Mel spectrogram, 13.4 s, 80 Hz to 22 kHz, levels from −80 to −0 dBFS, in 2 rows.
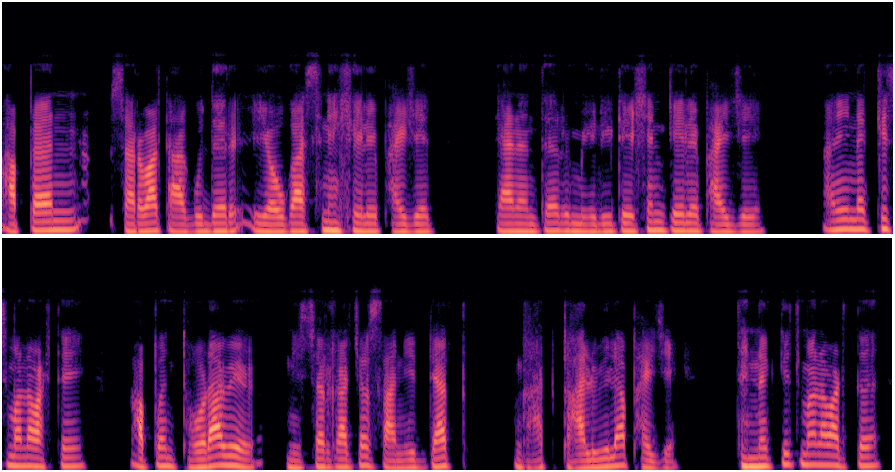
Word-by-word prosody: आपण 150 Hz, +4 st, +2 dB, 0.3 s
सर्वात 135 Hz, +1 st, +2 dB
अगोदर 130 Hz, +2 st, 0 dB
योगासने 130 Hz, +2 st, +2 dB
केले 130 Hz, -1 st, +1 dB
पाहिजेत. 130 Hz, 0 st, -1 dB, 0.5 s
त्यानंतर 130 Hz, +1 st, 0 dB
मेडिटेशन 130 Hz, +3 st, -1 dB
केले 140 Hz, -1 st, +2 dB
पाहिजे. 125 Hz, -1 st, -2 dB, 0.5 s
आणि 160 Hz, +2 st, +1 dB
नक्कीच 165 Hz, 0 st, 0 dB
मला 155 Hz, 0 st, +3 dB
वाटतं, 150 Hz, +1 st, 0 dB, 0.4 s
आपण 145 Hz, +3 st, +1 dB
थोडा 135 Hz, +5 st, +5 dB
वेळ 150 Hz, -5 st, +3 dB, 0.3 s
निसर्गाच्या 135 Hz, +3 st, -1 dB
सानिध्यात 130 Hz, +2 st, 0 dB, 0.4 s
घात, 120 Hz, +1 st, -6 dB, 0.2 s
घालविला 130 Hz, +6 st, +2 dB
पाहिजे. 120 Hz, -2 st, -3 dB, 0.5 s
तर -, -, +4 dB
नक्कीच 150 Hz, +5 st, +1 dB
मला 175 Hz, -1 st, +2 dB
वाटतं, 155 Hz, -1 st, +1 dB
135 Hz, 115 wpm, -23 LUFS, 125-150 Hz, 0.5 s, थोडा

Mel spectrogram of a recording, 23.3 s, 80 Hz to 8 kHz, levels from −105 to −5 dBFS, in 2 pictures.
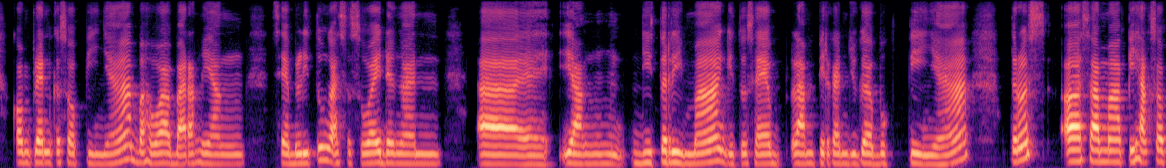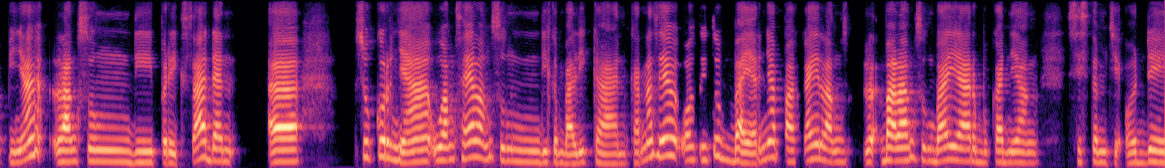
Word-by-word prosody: komplain 180 Hz, 0 st, -1 dB
ke 185 Hz, -, -5 dB
Shopee-nya 170 Hz, +5 st, -5 dB
bahwa 175 Hz, -2 st, -2 dB
barang 165 Hz, +3 st, -1 dB
yang 160 Hz, -1 st, -5 dB, 0.5 s
saya 175 Hz, -, -4 dB
beli 170 Hz, +1 st, 0 dB
itu 225 Hz, +6 st, -3 dB
ga 190 Hz, -5 st, -2 dB
sesuai 175 Hz, 0 st, -2 dB
dengan, 165 Hz, -2 st, -4 dB, 0.4 s
eee, 155 Hz, -2 st, +4 dB
yang 165 Hz, -2 st, -3 dB
diterima 180 Hz, +1 st, 0 dB
gitu. 165 Hz, 0 st, -7 dB
Saya 165 Hz, 0 st, -3 dB, 0.2 s
lampirkan 170 Hz, 0 st, -3 dB
juga 165 Hz, +1 st, -2 dB
buktinya 165 Hz, +3 st, -4 dB, 0.5 s
terus, -, -, 0 dB, 0.2 s
eee, 200 Hz, +1 st, +9 dB
sama 195 Hz, -1 st, +3 dB
pihak 190 Hz, -1 st, -1 dB
Shopee-nya 195 Hz, -, -1 dB
langsung 195 Hz, -1 st, +1 dB
diperiksa 185 Hz, +4 st, +1 dB
dan, 205 Hz, -3 st, -1 dB, 0.3 s
eee, 400 Hz, -1 st, +10 dB, 0.6 s
syukurnya 225 Hz, -9 st, +2 dB
uang 225 Hz, +2 st, +2 dB
saya 270 Hz, +2 st, +1 dB
langsung 205 Hz, -7 st, -4 dB
dikembalikan. 170 Hz, -2 st, -2 dB
Karena 225 Hz, +10 st, -2 dB
saya 295 Hz, 0 st, +3 dB
waktu 230 Hz, 0 st, -5 dB
itu 300 Hz, -, -4 dB
bayarnya 205 Hz, +4 st, +1 dB
pakai 205 Hz, +2 st, -1 dB
langs 195 Hz, -3 st, -1 dB, 0.2 s
ba 195 Hz, +3 st, +3 dB
langsung 220 Hz, -1 st, +2 dB
bayar, 210 Hz, 0 st, +2 dB
bukan 185 Hz, +1 st, -2 dB
yang 185 Hz, -1 st, -3 dB, 0.4 s
sistem 190 Hz, -1 st, -6 dB
COD. 180 Hz, +2 st, -6 dB
185 Hz, 125 wpm, -22 LUFS, 170-205 Hz, 0.6 s, eee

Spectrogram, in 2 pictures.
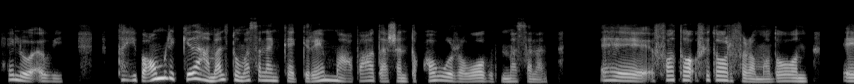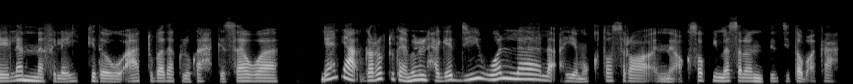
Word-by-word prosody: حلو 215 Hz, -6 st, 0 dB
أوي. 140 Hz, -2 st, -5 dB, 0.6 s
طيب 205 Hz, -1 st, -5 dB
عمرِك 275 Hz, +2 st, +6 dB
كده 250 Hz, +2 st, +6 dB
عملتوا 205 Hz, +1 st, +1 dB
مثلًا 185 Hz, -1 st, -2 dB
كجيران 150 Hz, +7 st, -1 dB
مع 160 Hz, -6 st, -2 dB
بعض 175 Hz, +1 st, -2 dB
عشان 145 Hz, +1 st, 0 dB
تقووا 175 Hz, +4 st, -2 dB
الروابط 140 Hz, -1 st, -1 dB
مثلًا، 130 Hz, -3 st, -7 dB, 0.6 s
آآ 170 Hz, -6 st, +1 dB
فَطا 205 Hz, -1 st, +2 dB
فطار 200 Hz, -2 st, +1 dB
في 155 Hz, -, -4 dB
رمضان، 145 Hz, +4 st, -1 dB, 0.4 s
آآ 155 Hz, 0 st, +2 dB
لمة 180 Hz, -2 st, +3 dB
في 155 Hz, -, -8 dB
العيد 140 Hz, +3 st, -3 dB
كده 150 Hz, -5 st, 0 dB
وقعدتوا 155 Hz, +4 st, 0 dB
بقى 155 Hz, -, +3 dB
تاكلوا 150 Hz, -4 st, -5 dB
كحك -, -, -4 dB
سوا؟ 155 Hz, +3 st, +2 dB, 0.6 s
يعني 245 Hz, +5 st, +1 dB
ع -, -, +7 dB
جربتوا 250 Hz, +6 st, +1 dB
تعملوا 200 Hz, +2 st, +3 dB
الحاجات 195 Hz, -1 st, 0 dB
دي 225 Hz, +10 st, +1 dB
والّا 245 Hz, -1 st, +3 dB
لأ 200 Hz, -, 0 dB
هي 150 Hz, -2 st, -4 dB
مقتصرة 150 Hz, 0 st, -3 dB
إن 70 Hz, 0 st, -6 dB
أقصاكِ 180 Hz, -, -3 dB
مثلًا 160 Hz, -2 st, 0 dB
تدّي 150 Hz, -1 st, -12 dB
طبق -, -, +1 dB
كحك؟ -, -, -7 dB
170 Hz, 160 wpm, -23 LUFS, 145-200 Hz, 0.6 s, ع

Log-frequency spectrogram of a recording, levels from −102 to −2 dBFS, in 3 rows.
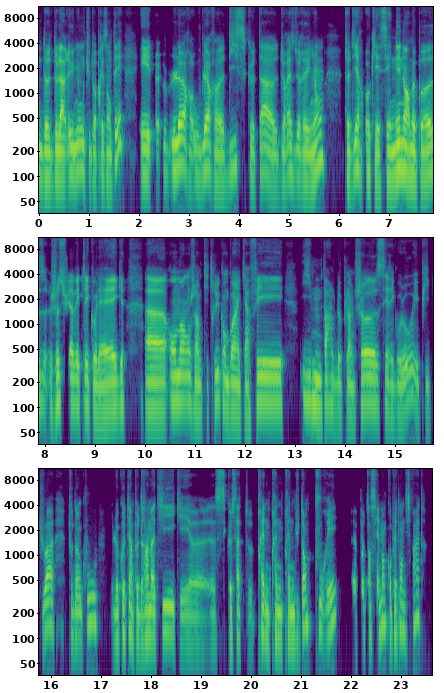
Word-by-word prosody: de 100 Hz, -1 st, +3 dB
de 95 Hz, +3 st, -1 dB
la 100 Hz, -1 st, +8 dB
réunion 115 Hz, +4 st, +1 dB
que -, -, -8 dB
tu 100 Hz, -, -7 dB
dois 100 Hz, -1 st, -2 dB
présenter. 100 Hz, -, -1 dB, 0.3 s
Et 110 Hz, -1 st, +3 dB
heu, -, -, -6 dB, 0.2 s
l'heure 125 Hz, -3 st, +5 dB
ou 105 Hz, -2 st, -6 dB
l'heure, 125 Hz, -3 st, +4 dB
heu, 90 Hz, -1 st, +2 dB
10 120 Hz, +9 st, -6 dB
que 105 Hz, -, -8 dB
tu 115 Hz, -, -4 dB
as 100 Hz, -5 st, +3 dB
du 95 Hz, +4 st, -7 dB
reste 110 Hz, +1 st, 0 dB
de 105 Hz, -, -2 dB
réunion, 100 Hz, -, +1 dB, 0.4 s
te 105 Hz, -, +1 dB
dire: 115 Hz, +2 st, +1 dB
«OK, 110 Hz, -2 st, -2 dB
c'est 105 Hz, -, -1 dB
une 100 Hz, +2 st, +2 dB
énorme 110 Hz, -5 st, +7 dB
pause, 110 Hz, +3 st, +1 dB
je 105 Hz, +2 st, -2 dB
suis 120 Hz, -, -3 dB
avec 115 Hz, -1 st, +2 dB
les 110 Hz, -1 st, +2 dB
collègues, 100 Hz, +3 st, +2 dB, 0.4 s
heu, 100 Hz, 0 st, +7 dB
on 120 Hz, -1 st, +3 dB
mange 120 Hz, -3 st, +1 dB
un 95 Hz, -1 st, 0 dB
petit -, -, -16 dB
truc, 125 Hz, -1 st, -5 dB
on 110 Hz, -, 0 dB
boit 100 Hz, 0 st, +2 dB
un 95 Hz, -, 0 dB
café, 115 Hz, +5 st, +1 dB, 0.3 s
ils 120 Hz, -2 st, -5 dB
me 110 Hz, -2 st, +1 dB
parlent 110 Hz, -2 st, -3 dB
de 100 Hz, -, -4 dB
plein 95 Hz, 0 st, -5 dB
de 85 Hz, -, -9 dB
choses, 115 Hz, -1 st, +3 dB
c'est 105 Hz, -, -5 dB
rigolo» 95 Hz, +8 st, -3 dB
et 110 Hz, -6 st, -6 dB
puis, 90 Hz, -, -14 dB
tu -, -, -14 dB
vois, 140 Hz, +1 st, +3 dB, 0.2 s
tout 110 Hz, -, -10 dB
d'un 105 Hz, -1 st, -2 dB
coup, 155 Hz, +6 st, -5 dB, 0.3 s
le -, -, -4 dB
côté -, -, -2 dB
un -, -, 0 dB
peu -, -, -2 dB
dramatique 110 Hz, +3 st, 0 dB
et 95 Hz, +1 st, -6 dB
heu, 95 Hz, +1 st, -7 dB
ce -, -, -6 dB
que -, -, -4 dB
ça -, -, -2 dB
te -, -, -19 dB, 0.2 s
prenne 110 Hz, -4 st, -1 dB
prenne 105 Hz, +1 st, -3 dB
prenne 100 Hz, -2 st, -3 dB
du 95 Hz, -1 st, -9 dB
temps 145 Hz, +6 st, 0 dB
pourrait, 135 Hz, -, -4 dB, 0.3 s
heu, -, -, -4 dB
potentiellement 125 Hz, +5 st, -4 dB
complètement 130 Hz, -1 st, -5 dB
disparaître. 165 Hz, +9 st, -7 dB
110 Hz, 205 wpm, -24 LUFS, 100-120 Hz, 0.4 s, la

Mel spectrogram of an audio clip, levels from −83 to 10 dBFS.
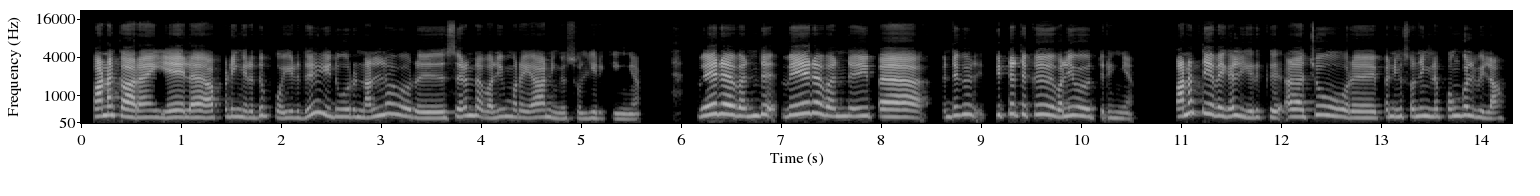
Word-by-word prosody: பணக்காரன் 265 Hz, -5 st, +5 dB, 0.2 s
ஏழை 235 Hz, -1 st, +4 dB
அப்படிங்குறது 250 Hz, +1 st, -6 dB
போயிருது. 220 Hz, +5 st, -6 dB, 0.2 s
இது 260 Hz, -, -9 dB
ஒரு 255 Hz, -, -8 dB
நல்ல 285 Hz, +8 st, -2 dB, 0.2 s
ஒரு 245 Hz, -5 st, -5 dB, 0.3 s
சிறந்த 290 Hz, +2 st, -2 dB
வழிமுறையா 240 Hz, -1 st, -4 dB
நீங்க 195 Hz, -2 st, -10 dB
சொல்லியிருக்கீங்க. 195 Hz, -2 st, -10 dB, 0.7 s
வேற 350 Hz, +4 st, +7 dB, 0.2 s
வந்து 290 Hz, +4 st, -1 dB, 0.3 s
வேற 370 Hz, +4 st, +7 dB, 0.2 s
வந்து 280 Hz, 0 st, -3 dB
இப்ப 270 Hz, -1 st, -10 dB, 0.6 s
வந்து 285 Hz, +5 st, -2 dB, 0.4 s
திட்டத்துக்கு 335 Hz, +1 st, 0 dB, 0.2 s
வழிவகுக்குறீங்க, 255 Hz, -8 st, -4 dB, 0.5 s
பணத் 385 Hz, +8 st, +3 dB
தேவைகள் 295 Hz, -4 st, +2 dB
இருக்கு 230 Hz, +1 st, -7 dB
அதாச்சும் 260 Hz, +5 st, -2 dB, 0.2 s
ஒரு 225 Hz, -1 st, -3 dB, 0.2 s
இப்ப 235 Hz, +4 st, -10 dB
நீங்க 265 Hz, -1 st, -7 dB
சொன்னிங்கல்ள 270 Hz, -1 st, -4 dB
பொங்கல் 290 Hz, 0 st, -3 dB
விழா. 200 Hz, -2 st, -5 dB
260 Hz, 125 wpm, -22 LUFS, 230-295 Hz, 0.7 s, வேற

